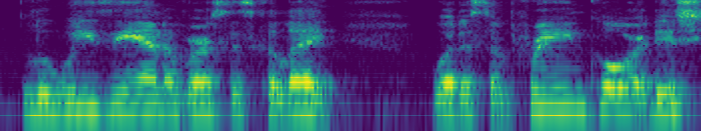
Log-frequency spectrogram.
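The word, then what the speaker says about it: Callais: That's the French saying of it. It's it's C A L L A I S but it's pronounced Louisiana versus Klay where the Supreme Court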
